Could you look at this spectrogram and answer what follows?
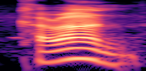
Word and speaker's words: Karan: KingShack619 on Twitter, and Karan. How are you doing? Hey guys, what's going on? I have pronounced that correctly, haven't I? It's Karan. Karan.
